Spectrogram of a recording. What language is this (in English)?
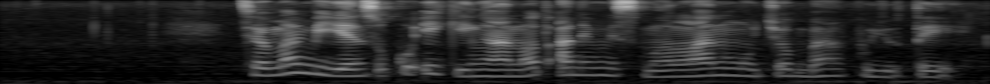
Javanese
